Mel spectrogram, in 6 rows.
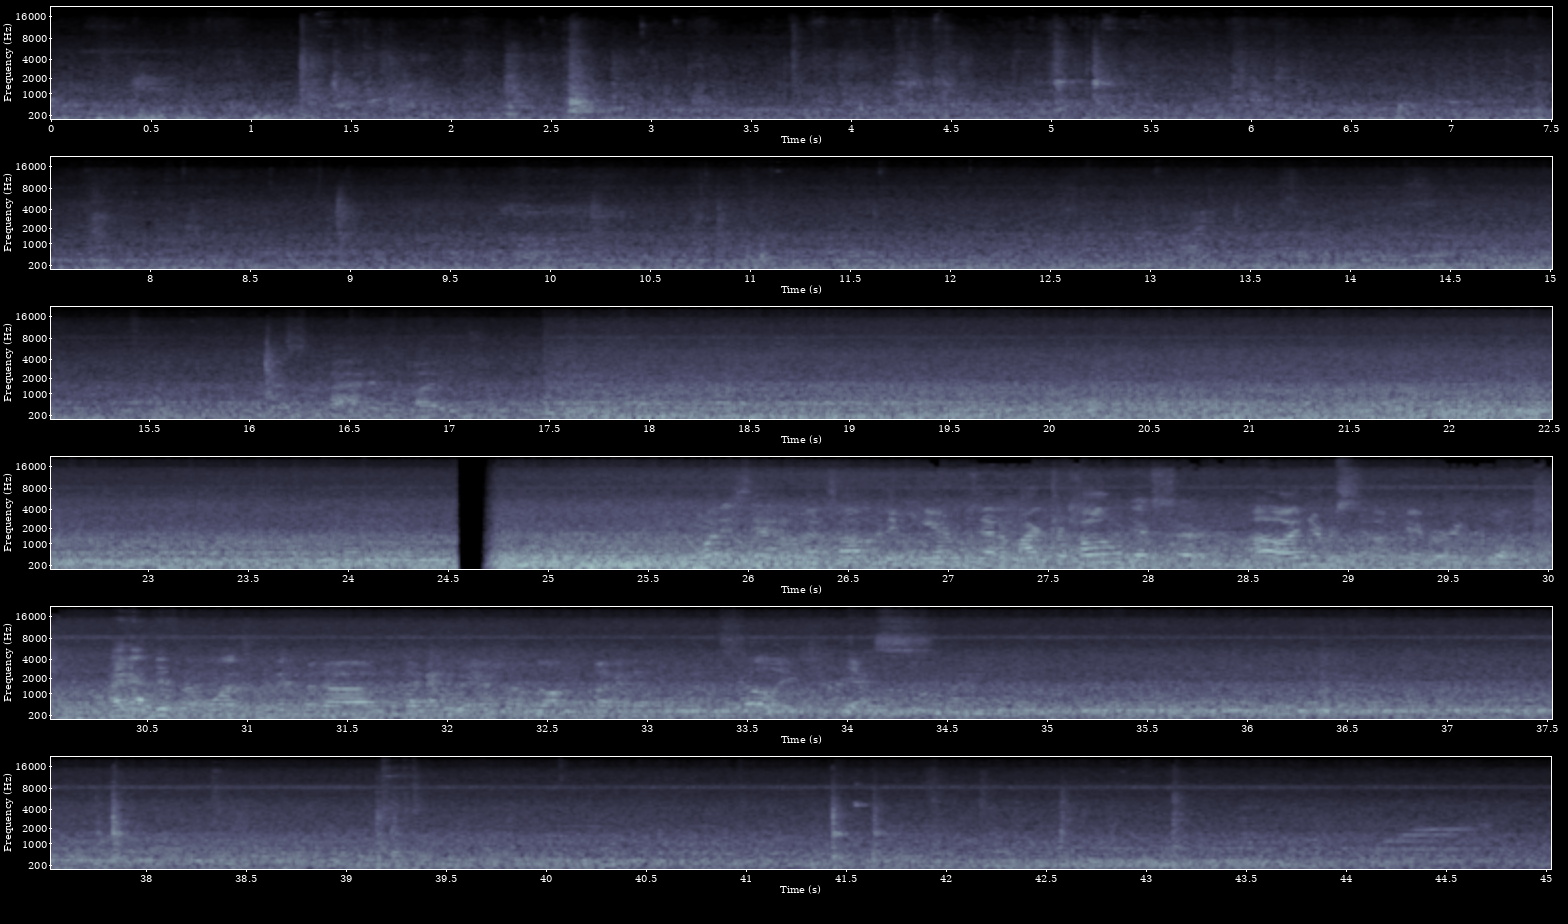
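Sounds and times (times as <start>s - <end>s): air-conditioning rush: 0.0s - 45.0s
machinery noise: 9.6s - 45.0s.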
